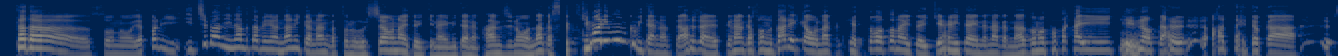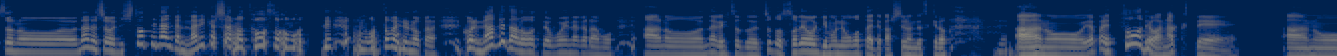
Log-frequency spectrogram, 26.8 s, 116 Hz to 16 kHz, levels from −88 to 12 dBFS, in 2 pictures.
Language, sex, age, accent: Japanese, male, 20-39, native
